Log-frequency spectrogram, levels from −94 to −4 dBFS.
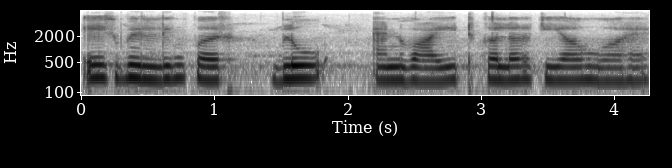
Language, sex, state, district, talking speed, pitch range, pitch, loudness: Hindi, female, Himachal Pradesh, Shimla, 140 wpm, 195-210 Hz, 200 Hz, -18 LUFS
